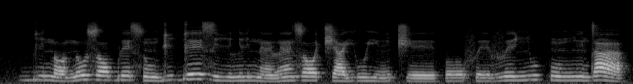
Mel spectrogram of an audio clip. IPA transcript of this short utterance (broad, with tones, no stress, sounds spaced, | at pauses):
ɡ͡b i˧ n ɔ˨ n o˦ z ɔ˦ b e˦ s ũ˨ ɡ i˧ ɡ eː˦ z iː˧ l i˧ n ɛ̃˨ l ɛ̃˦ z ɔ˦ t͡ʃ a˧ j u˧ j ĩ˨˦ t͡ʃ e˧ | o˨ f e˨ v e˧ ɲ u˦ kʷ ũ˧ ŋ ĩ˧ d a˦˨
